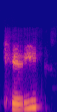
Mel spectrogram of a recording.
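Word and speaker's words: Kidde: someone had sent me a recall notice on kitty i think it is is how you pronounce it um it's a very popular brand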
